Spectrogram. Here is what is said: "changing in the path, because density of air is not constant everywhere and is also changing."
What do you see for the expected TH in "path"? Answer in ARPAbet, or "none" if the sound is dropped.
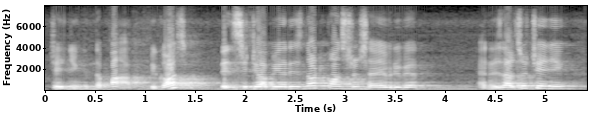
T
